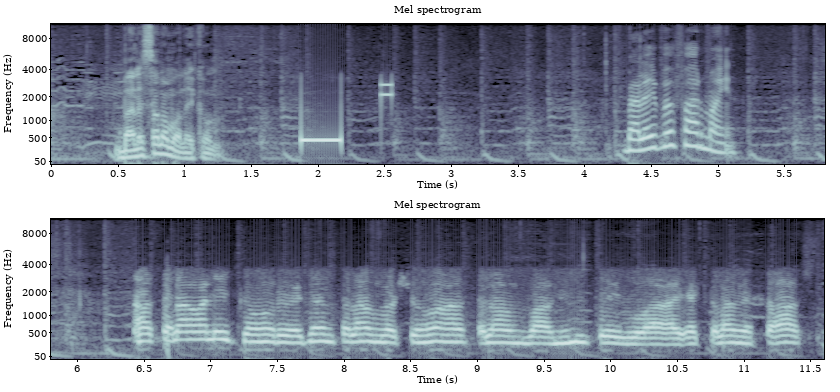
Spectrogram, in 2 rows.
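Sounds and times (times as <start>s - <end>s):
speech: 0.4s - 1.5s, 4.3s - 5.2s, 6.4s - 11.5s
long low telephone beep as a call is placed: 1.9s - 2.6s.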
